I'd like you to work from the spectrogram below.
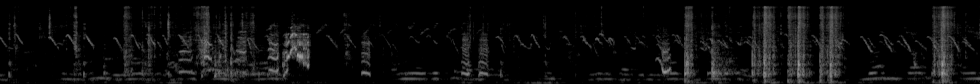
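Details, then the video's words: Brown chicks of the Iranian partridge, locally irani teetar, being fed by a parent: dense, rapid, high, downward-slurred cheeps over soft low clucking, broken by sharp broadband knocks and rustles. "irani teetar k bhuray bachay, teter chicks feed"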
